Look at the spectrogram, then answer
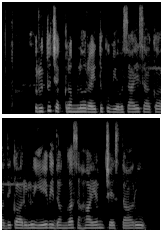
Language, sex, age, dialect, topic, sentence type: Telugu, female, 25-30, Southern, agriculture, question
